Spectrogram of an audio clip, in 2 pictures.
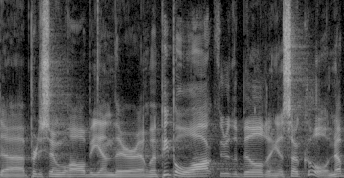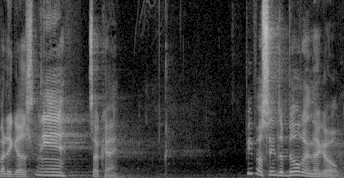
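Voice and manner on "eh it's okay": tag withheld. Acted. Imagined unimpressed building visitor.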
